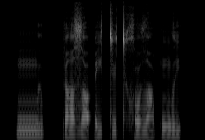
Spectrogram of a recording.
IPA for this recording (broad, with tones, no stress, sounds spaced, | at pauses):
mː ɯ˦ pː e˧ zˤ ɯ˨ ʔ i˧ t ø˨ t x u˧ ðˤ ɑ˧ p ŋʷ i˦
